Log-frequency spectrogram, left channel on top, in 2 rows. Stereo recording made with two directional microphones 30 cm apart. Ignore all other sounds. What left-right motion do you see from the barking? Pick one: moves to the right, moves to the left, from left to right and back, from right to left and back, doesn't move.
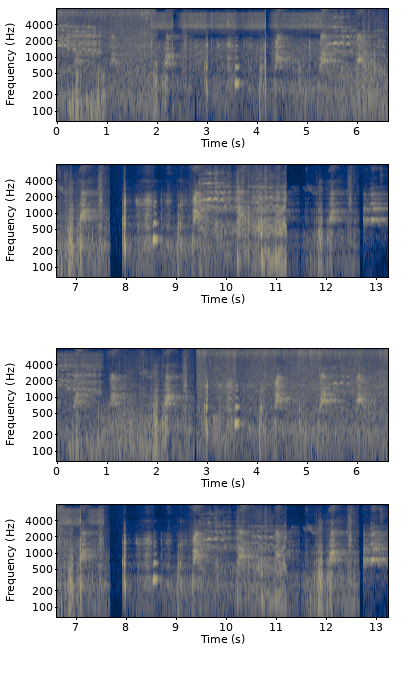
from right to left and back.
